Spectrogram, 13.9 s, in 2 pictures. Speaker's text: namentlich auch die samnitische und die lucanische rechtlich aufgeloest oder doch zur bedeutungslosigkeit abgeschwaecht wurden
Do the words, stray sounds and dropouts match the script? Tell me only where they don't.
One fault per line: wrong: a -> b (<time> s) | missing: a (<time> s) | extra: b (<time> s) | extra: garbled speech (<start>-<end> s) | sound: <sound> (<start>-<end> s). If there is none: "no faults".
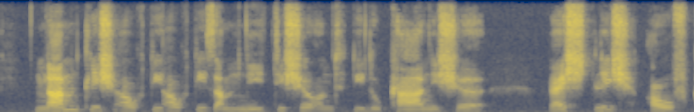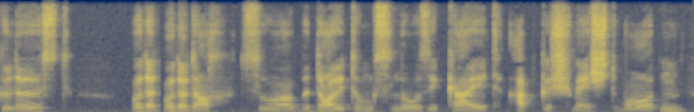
extra: auch die (1.6 s)
extra: oder (8.6 s)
